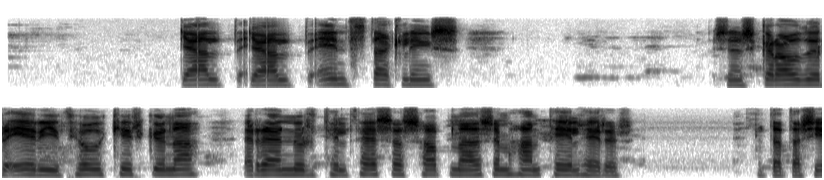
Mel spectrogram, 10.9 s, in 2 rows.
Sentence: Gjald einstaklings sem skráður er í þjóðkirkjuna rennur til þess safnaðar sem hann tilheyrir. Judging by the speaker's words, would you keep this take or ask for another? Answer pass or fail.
fail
